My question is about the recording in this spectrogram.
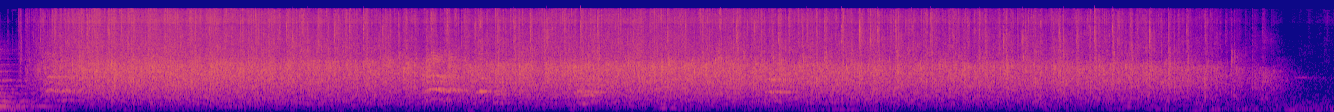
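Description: Theatre audience applauding, with a few voices calling out in the middle; the clapping fades out near the end.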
